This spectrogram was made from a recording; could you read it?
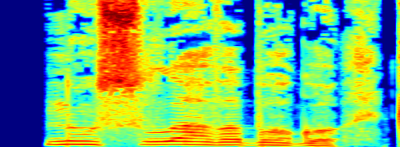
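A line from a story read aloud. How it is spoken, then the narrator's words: Shouted. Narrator (Russian): крикнул кто-то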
